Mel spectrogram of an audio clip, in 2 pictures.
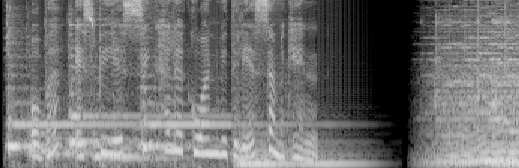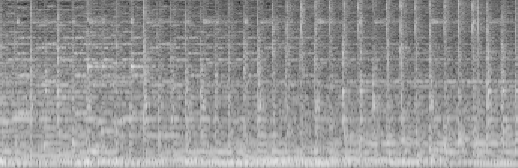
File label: sinhalese; SBS Sinhala Radio News on 04 July 2022: Australia has pledged further support for Ukraine amid NSW flooding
